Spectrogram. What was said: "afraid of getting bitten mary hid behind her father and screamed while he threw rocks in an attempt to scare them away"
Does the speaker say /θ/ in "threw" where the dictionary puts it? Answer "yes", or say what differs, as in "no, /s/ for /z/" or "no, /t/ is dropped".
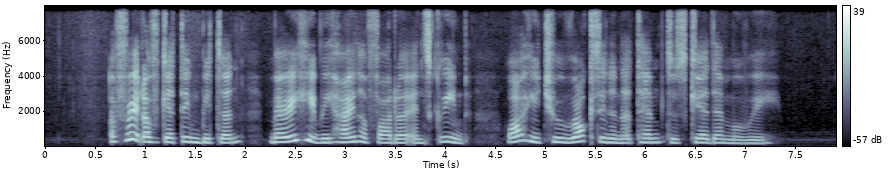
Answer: no, /t/ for /θ/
